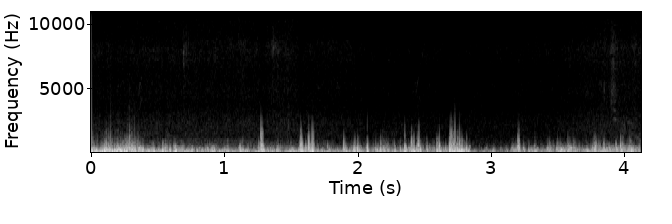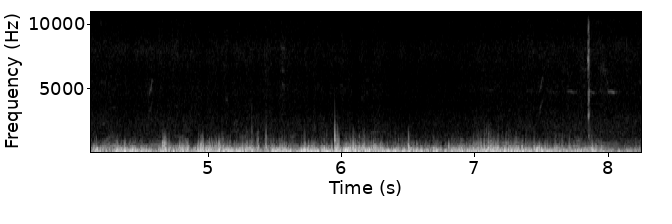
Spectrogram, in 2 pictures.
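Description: Wind buffeting the microphone: an uneven low rumble with gusty crackles, easing briefly about three seconds in.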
